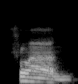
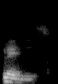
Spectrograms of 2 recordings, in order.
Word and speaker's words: Flynn: It's pronounced Flan, not Flynn's.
